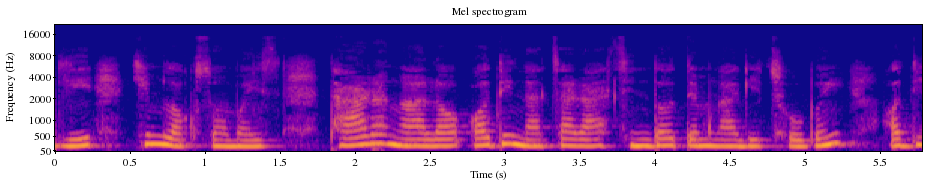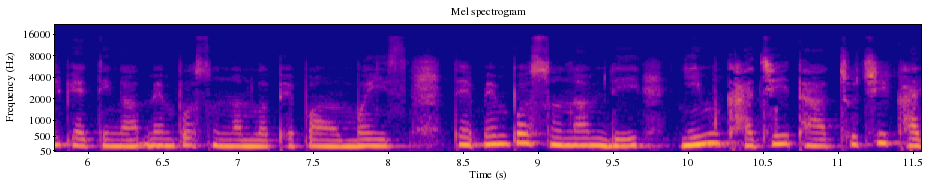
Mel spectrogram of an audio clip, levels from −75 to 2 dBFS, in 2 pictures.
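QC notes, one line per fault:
throughout, HE-AAC compression: likely low-bitrate coding, fitting about 24 kbps, rebuilds the treble from copied lower bands, giving plainly audible mismatched, synthetic-sounding highs, with nothing above 14.9 kHz.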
